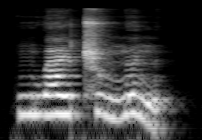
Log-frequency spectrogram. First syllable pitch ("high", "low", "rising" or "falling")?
high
